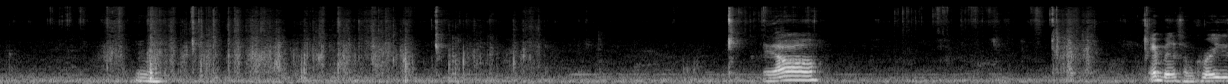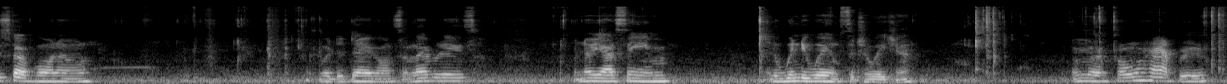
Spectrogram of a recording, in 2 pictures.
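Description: A young woman chews food with smacking sounds.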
